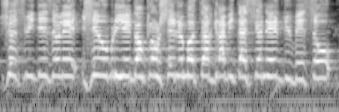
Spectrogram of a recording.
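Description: A tiny alien guide with an extremely high voice. The creature is polite and eager, explaining things for a children's cartoon, with music playing behind. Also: female voice, level tone, moderate pace. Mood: polite, helpful. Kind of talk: animated children's cartoon dub. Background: loud music.

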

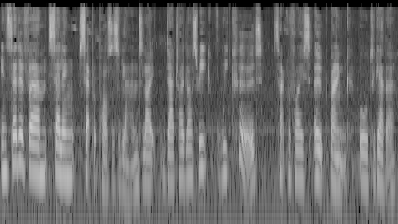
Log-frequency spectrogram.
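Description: An actor playing a hesitant, conciliatory man with an English accent in a naturalistic radio drama, halting and tentative. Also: fairly high pitch, animated, a little hiss or hum. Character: hesitant, conciliatory farming son negotiating with his sister.

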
